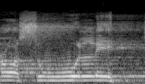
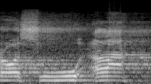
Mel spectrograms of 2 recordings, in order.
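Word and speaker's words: رسوله: Innallaha barium minal musyrikina wa rasulih. Salah. Allah tidak melindungi orang musyrik dan tidak melindungi rasulnya. Rasulullah salah. Yang benar bacanya innallaha barium minal musyrikina wa rasulah. Jangan lih.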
